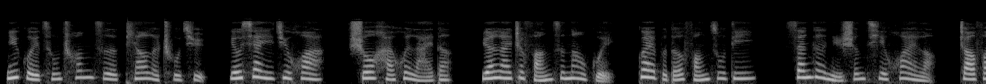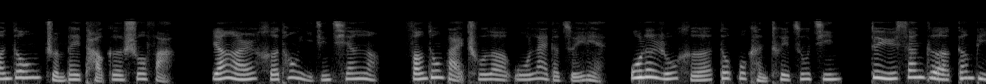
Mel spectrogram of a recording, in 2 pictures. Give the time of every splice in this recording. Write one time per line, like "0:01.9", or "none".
none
